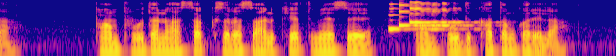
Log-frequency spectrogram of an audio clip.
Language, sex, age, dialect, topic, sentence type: Bhojpuri, male, 18-24, Northern, agriculture, statement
